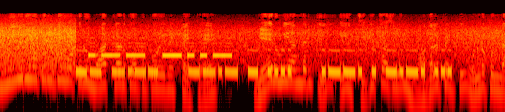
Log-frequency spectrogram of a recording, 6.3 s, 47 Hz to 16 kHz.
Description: Morse code, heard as two keyed tones, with speech in Telugu. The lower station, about 29 wpm, 380 Hz: MY QTH PECS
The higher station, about 15 wpm, 900 Hz: WX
